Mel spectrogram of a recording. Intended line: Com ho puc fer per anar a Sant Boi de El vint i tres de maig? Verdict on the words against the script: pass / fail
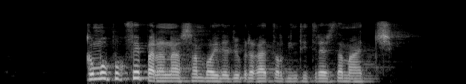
fail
